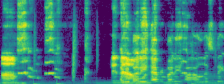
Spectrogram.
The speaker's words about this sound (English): Yeah, his dog. Mad squeaks.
